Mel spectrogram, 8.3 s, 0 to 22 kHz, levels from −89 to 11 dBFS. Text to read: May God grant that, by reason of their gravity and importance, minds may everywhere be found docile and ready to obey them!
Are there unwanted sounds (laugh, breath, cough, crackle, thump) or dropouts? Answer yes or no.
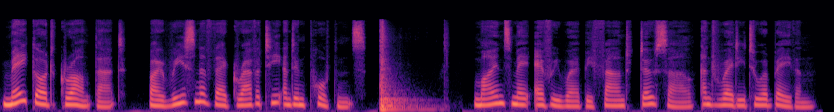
yes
